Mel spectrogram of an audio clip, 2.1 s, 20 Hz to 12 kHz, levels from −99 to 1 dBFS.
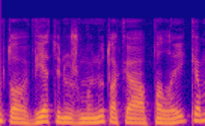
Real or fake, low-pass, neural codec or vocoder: real; 7.2 kHz; none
